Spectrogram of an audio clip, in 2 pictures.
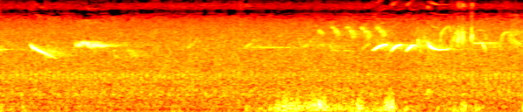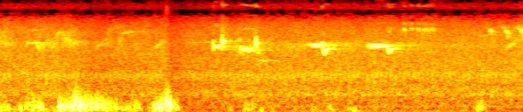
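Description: A blue-and-white flycatcher gives scattered high, thin chirps and short whistled notes. Louder rustling and thumping noises close by partly cover them.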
